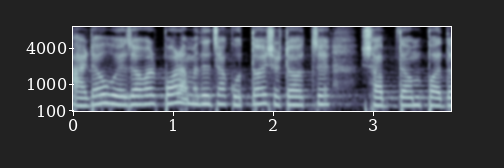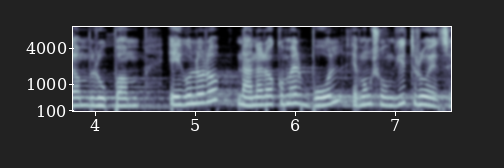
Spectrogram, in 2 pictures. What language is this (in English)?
Bangla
